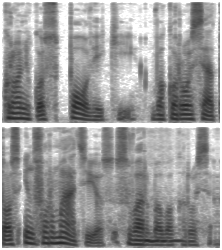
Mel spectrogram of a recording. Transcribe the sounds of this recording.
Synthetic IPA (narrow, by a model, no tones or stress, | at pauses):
kɾoːnʲɪkoːspoːʋʲɛɪkʲʰḭːʋɐkɐɾuɔsʲɛt̪oːsɪnfoːɾmɑːt̪sʲɪjo̰ːsːʋɐɾbɐʋɐkɐɾuɔsʲɛ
